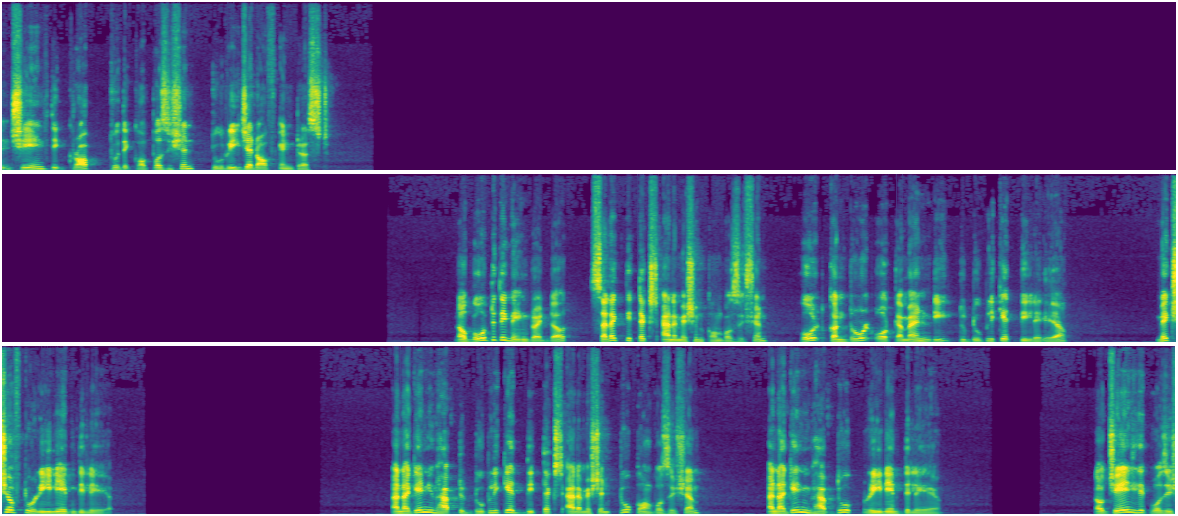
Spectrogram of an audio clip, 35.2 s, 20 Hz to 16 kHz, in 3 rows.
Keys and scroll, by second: 21.9 super+d, 24.0 Return, 24.7 Right, 25.3 BackSpace, 25.8 2, 28.6 super+d.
